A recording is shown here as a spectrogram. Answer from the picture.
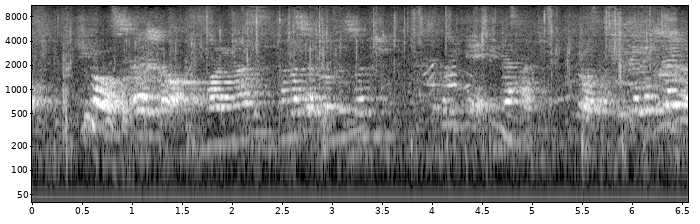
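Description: Voices talking, with a few light knocks mixed in.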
